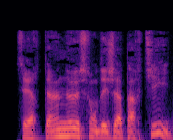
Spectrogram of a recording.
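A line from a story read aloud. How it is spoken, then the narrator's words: Pensive tone. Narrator (French): dit Shriver d'un ton pensif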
